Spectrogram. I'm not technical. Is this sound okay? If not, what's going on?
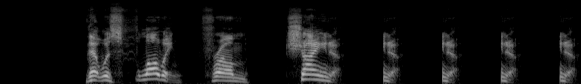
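No. From 3.46 s to the end, the speech breaks into a stutter with silent gaps: the same 0.21 s snippet plays four times, each followed by about 0.38 s of dead silence. Unlike a simple dropout, the fragment repeats at an even beat. A stalled stream is the likely cause.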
